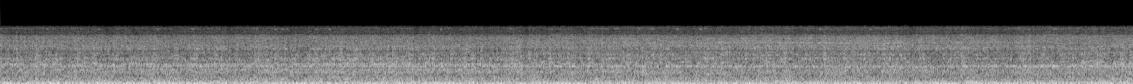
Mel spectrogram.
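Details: 454 big-block Chevy in a boat idling at 8° BTDC: heavy, uneven exhaust beat from a constant cylinder 8 misfire; pushrods straight, compression good, plug swapped with no change, no vacuum leak found; runs better with plug 8 unhooked.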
